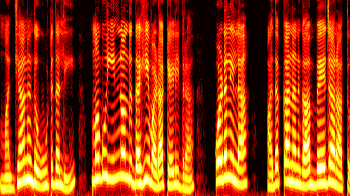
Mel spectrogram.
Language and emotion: Kannada, sad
